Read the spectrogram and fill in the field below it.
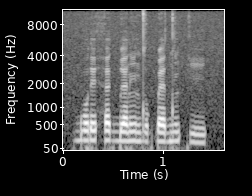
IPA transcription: b o˦ ɾ e˦ h ɛ˦ ɡ͡b ɛ˧ ɾ ĩ˧ d o˨ k͡p ɛ˨˦ d ĩ˦˨ k i˨

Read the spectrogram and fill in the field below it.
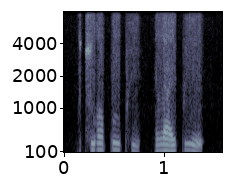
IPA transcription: t͡s w ɔ˥ p u˥ pʰ i˨ | l a˥ ɪ̯ p i˥˩ ŋ

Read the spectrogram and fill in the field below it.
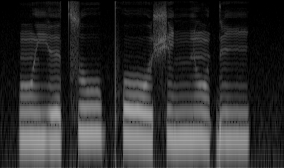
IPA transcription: ũ˨ j ɪ˨ t͡s uː˦ pʰ oː˦˨ ʃ ɪ˦ ɲ ũ˦˨ ɗ i˦

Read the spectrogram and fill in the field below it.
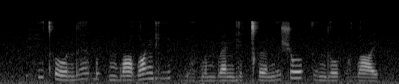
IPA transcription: h i̤˥ tʰ oː˩ n d æ̤˥ b | m b oː˩ dˤ æ˥ ŋ ɡ i̤˥ | b æ̤˩ b ə˩ m b æ˩ ŋ ɡ e˩ ǀʰ əː˩ n ə̤˥ ʃ oː˥ k ə̤˩ n d oː˩ b i̤˩ dˤ e˩

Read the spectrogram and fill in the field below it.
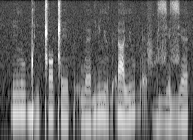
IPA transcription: ɾ i˦ l u˦ ɡ͡ǃ i˨ ǁ ɔ˦ ǁ e˨ p ḛ˨ w ɛ˨ ɠ i˦ lʲ ɯ˨ ɗ ɛ̰˦ ɾ a˨ lʲ u˦ ɓ ɛ̰˦˨ f ɔ̤˨ zʲ ɛ˨ zʲ ɛ˦

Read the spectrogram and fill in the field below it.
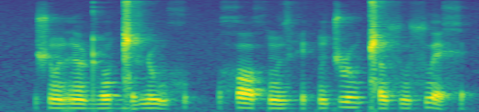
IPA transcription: ʃ õ r œ̃ ʊ̯ ɖʱ o ɡ͡ǁ ɪ z ɳ u x | x ɔ x ũ z h ɪ k ũ c ɭ u ǁ ʌ sʷ œ sʷ ɛ x

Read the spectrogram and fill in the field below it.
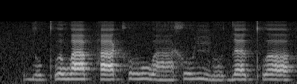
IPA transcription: d o̤˨ kʷʼ ʌ˧ w a˧ pʰ a˨˦ kʰ o̤˦ w a̤˨ x o̤˦ ɲ o̤˨ d ɜ˦ kʷʼ ʌ˦˨

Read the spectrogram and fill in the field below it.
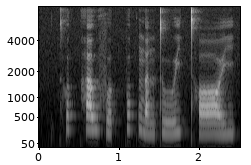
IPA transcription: t̪ʰ ʊ˥ k̚ h ɐ˥ w f ʊ˨˥ k̚ p ʊ˥ k̚ n̪ ɐ˨ n t̪ uː˨˥ j t̪ʰ ɔː˧ j

